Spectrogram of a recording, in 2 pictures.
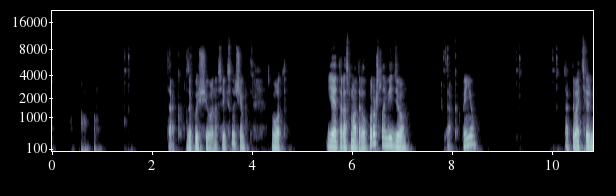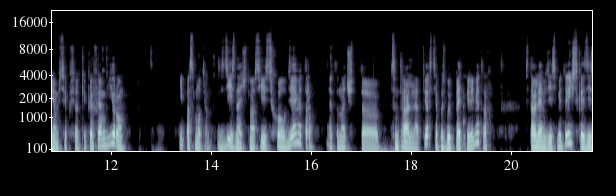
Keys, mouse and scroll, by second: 0.5 scroll, 0.7 scroll down 11, 0.9-1.5 scroll, 1.5 click, 2.8 click, 3.8 click, 7.9-9.0 drag, 9.3-11.1 drag, 11.9-12.9 drag, 14.1-15.1 drag, 16.4 click, 17.5 5.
